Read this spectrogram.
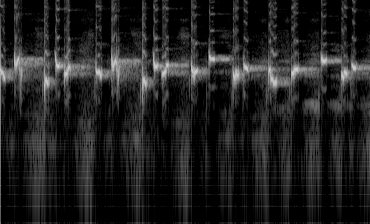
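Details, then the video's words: Bright, steady bulbul song used as a lure for other yellow-vented bulbuls to start singing: short whistled notes that step up and down in pitch, delivered briskly and evenly for several seconds. "Masteran Kicau Burung Trucukan Gacor Dor Pancingan Pikat"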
